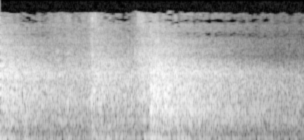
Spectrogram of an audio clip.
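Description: A martial artist's uniform snaps sharply with quick strikes.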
